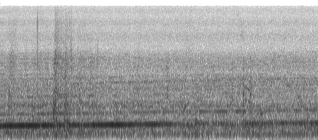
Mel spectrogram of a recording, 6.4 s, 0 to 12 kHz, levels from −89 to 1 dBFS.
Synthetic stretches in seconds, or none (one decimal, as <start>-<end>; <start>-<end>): 0.0-0.9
